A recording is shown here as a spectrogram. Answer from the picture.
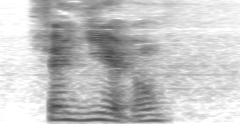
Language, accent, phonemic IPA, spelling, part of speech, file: French, Canada, /fa.ji.ʁɔ̃/, faillirons, verb, LL-Q150 (fra)-faillirons.wav
- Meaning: first-person plural simple future of faillir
